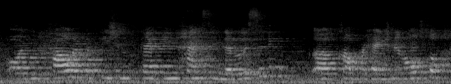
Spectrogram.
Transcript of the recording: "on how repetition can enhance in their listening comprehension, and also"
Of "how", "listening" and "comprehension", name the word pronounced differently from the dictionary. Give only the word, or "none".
none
